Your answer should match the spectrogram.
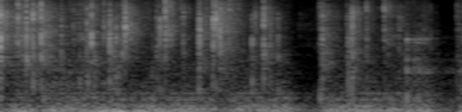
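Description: A foil Pokémon booster pack wrapper crinkling in the hands as it is worked open, a run of quick dry crackles.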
